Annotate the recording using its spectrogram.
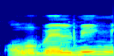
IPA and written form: ˌəʊvəˈwɛlmɪŋ (Overwhelming)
